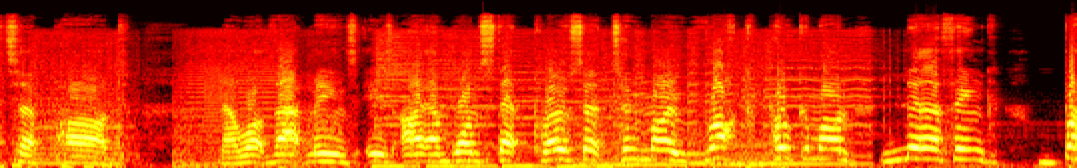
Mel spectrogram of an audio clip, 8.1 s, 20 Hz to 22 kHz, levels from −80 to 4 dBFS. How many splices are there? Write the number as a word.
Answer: one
